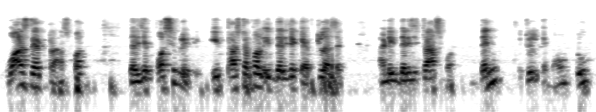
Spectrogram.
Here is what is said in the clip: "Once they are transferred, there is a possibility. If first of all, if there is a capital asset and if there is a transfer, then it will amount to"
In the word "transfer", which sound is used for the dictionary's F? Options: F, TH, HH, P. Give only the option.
P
